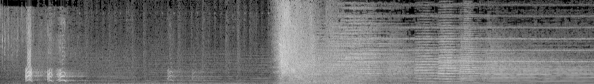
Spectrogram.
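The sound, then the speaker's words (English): A quick burst of three sharp dog barks, then two fainter barks a couple of seconds later, before a louder, sustained tonal sound takes over and fills the rest. “But sometimes I would like to bark like a dog.”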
